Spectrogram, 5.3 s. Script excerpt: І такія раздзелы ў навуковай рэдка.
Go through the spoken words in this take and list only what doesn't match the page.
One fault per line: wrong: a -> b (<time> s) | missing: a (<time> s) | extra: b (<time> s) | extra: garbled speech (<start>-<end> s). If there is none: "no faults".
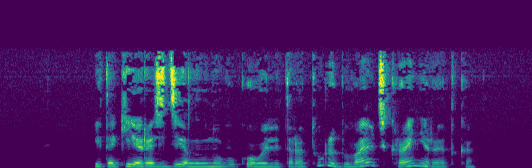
extra: літаратуры бываюць крайне (2.8 s)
